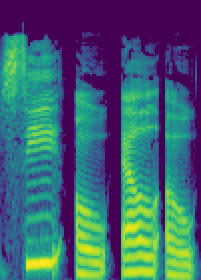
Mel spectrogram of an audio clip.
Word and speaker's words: colonel: Now, first of all, the word kernel is pronounced the same as a rank in the military, which is spelled C-O-L-O-N-E-L.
